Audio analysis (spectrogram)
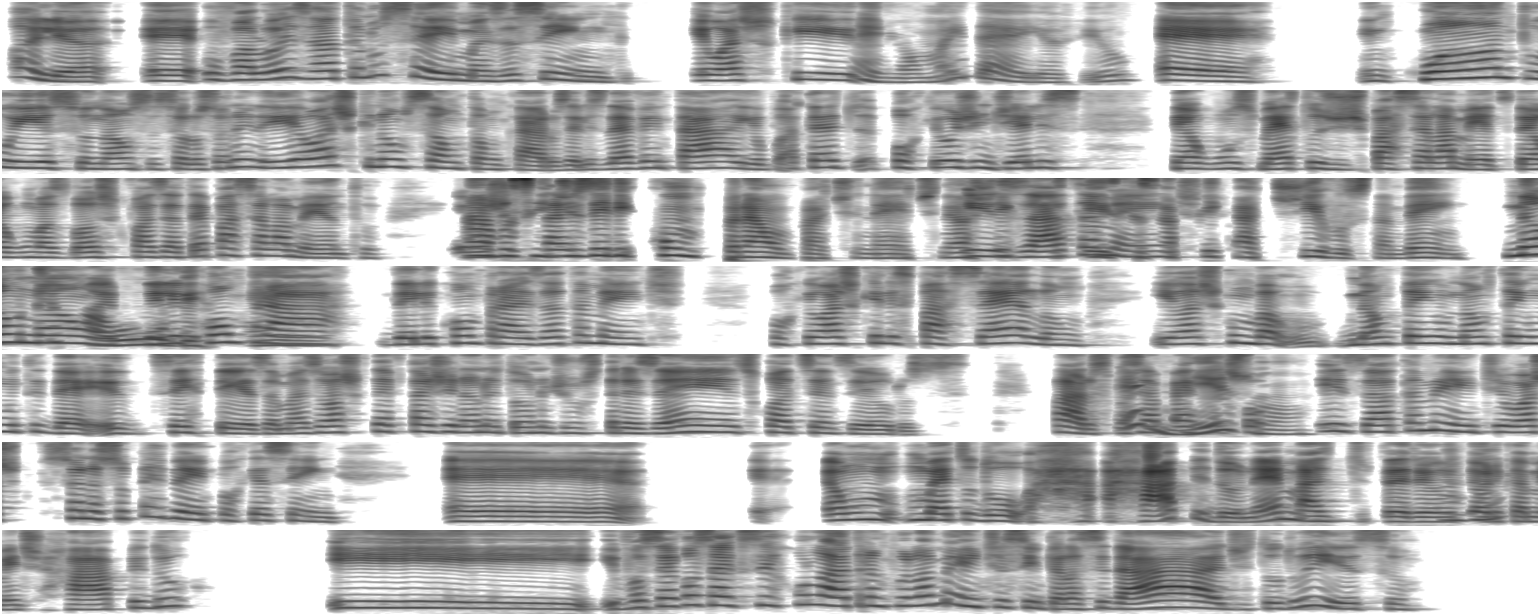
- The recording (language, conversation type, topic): Portuguese, advice, Como posso lidar com mudanças inesperadas na minha vida?
- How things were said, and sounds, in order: none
